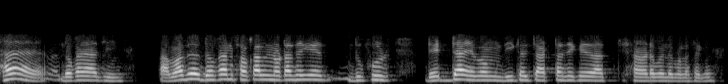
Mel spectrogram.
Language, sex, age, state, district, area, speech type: Bengali, male, 18-30, West Bengal, Jalpaiguri, rural, conversation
